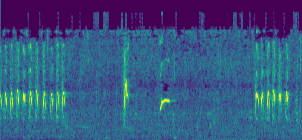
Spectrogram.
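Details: Kolibri ninja song to make birds lively: a fast run of high chips, a pause with one tick and a thin downward whistle, then another short chip burst, over faint low hum.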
